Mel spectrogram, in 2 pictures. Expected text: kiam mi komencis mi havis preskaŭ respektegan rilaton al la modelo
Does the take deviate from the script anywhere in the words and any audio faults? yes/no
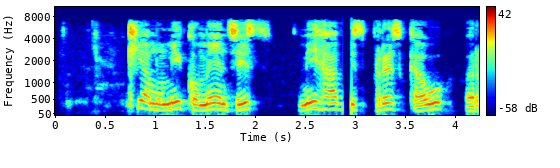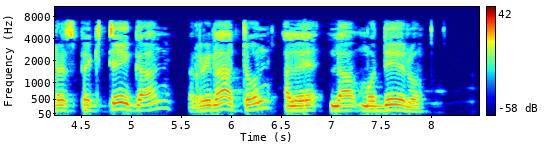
yes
